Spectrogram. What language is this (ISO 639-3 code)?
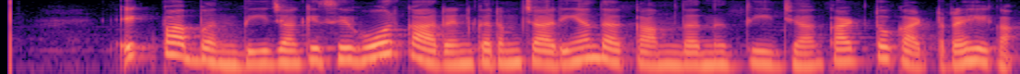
pan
